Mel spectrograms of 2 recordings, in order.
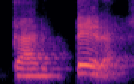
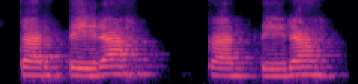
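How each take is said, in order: First: Cartera with TE stressed; car-TE-ra, weight on the middle syllable; correct stress on TE. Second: Cartera with the final RA stressed, as carte-RÁ; carte-RÁ, weight thrown onto the last syllable; wrong stress on RA. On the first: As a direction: lean on TE in cartera. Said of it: "es cartera". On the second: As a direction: say Cartera leaning hard on the ending ra. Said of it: "mayor fuerza de voz a ra". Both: Shown as a demonstration.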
